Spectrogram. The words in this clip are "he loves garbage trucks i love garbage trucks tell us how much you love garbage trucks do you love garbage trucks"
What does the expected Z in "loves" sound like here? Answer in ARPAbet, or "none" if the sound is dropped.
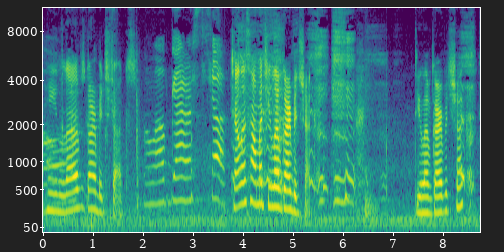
Z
